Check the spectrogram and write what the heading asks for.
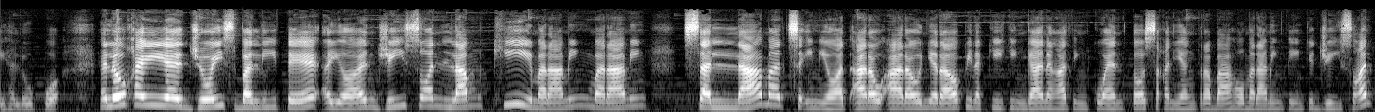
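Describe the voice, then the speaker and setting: A woman hosting a podcast talks in a relaxed, chatty way and slips in playful jokes. Her voice is smooth and sits fairly high. Soft music plays faintly underneath. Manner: chatty, teasing, laughs at her own jokes. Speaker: podcast host reading listener shout-outs. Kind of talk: casual chat.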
